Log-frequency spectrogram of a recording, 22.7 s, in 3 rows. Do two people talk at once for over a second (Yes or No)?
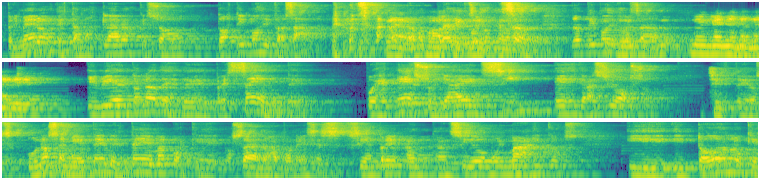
Yes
